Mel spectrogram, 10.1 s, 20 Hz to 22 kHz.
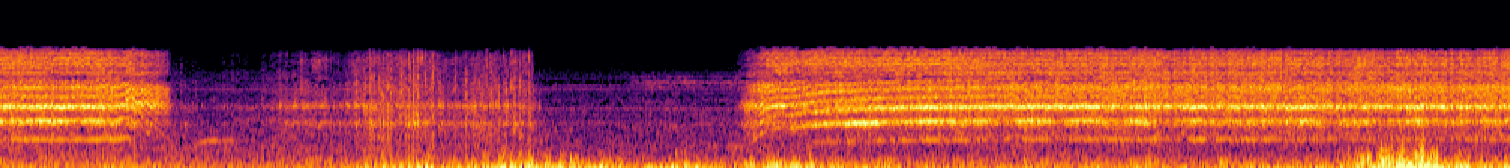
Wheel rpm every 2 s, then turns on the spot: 80, 20, 60, 160, 160.
2-4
